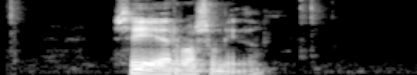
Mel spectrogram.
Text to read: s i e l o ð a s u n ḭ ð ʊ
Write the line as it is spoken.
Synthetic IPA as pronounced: s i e r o a s u m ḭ ð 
